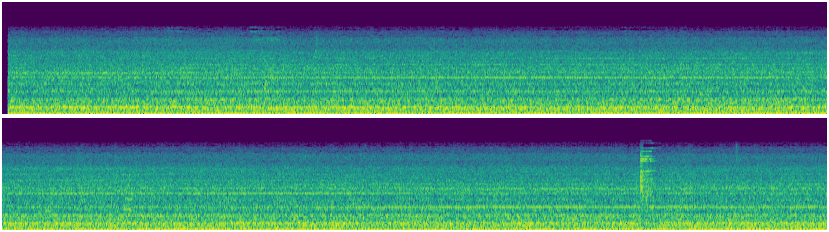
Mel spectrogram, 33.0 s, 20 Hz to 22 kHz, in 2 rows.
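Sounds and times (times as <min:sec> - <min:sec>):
engine drone: 0:00.1 - 0:33.0.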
